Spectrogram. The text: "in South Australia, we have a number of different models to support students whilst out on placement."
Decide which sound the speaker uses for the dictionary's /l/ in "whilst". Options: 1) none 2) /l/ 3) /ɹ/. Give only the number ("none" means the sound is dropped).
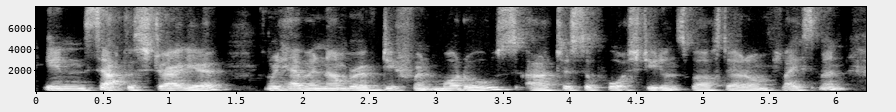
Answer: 1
